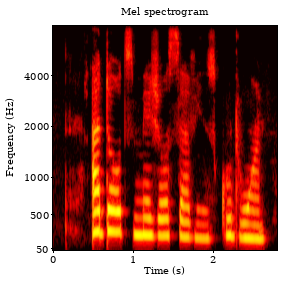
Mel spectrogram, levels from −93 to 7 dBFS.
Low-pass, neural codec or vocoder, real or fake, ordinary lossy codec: none; none; real; none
